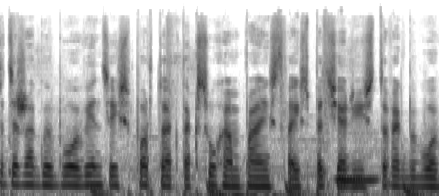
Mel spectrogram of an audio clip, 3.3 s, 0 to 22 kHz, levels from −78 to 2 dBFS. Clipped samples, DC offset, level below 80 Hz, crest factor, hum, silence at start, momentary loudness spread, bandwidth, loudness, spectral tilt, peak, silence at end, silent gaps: under 0.1%; under 0.1%; -28 dBFS; 14 dB; none; 0 s; 4 LU; 17 kHz; -14 LUFS; -5 dB/octave; 0 dBFS; 0 s; none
